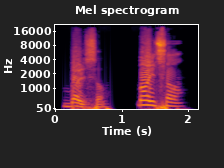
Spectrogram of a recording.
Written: bolso

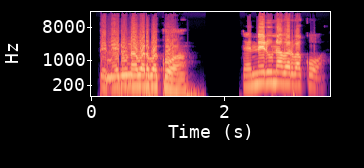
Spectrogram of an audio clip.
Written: tener una barbacoa

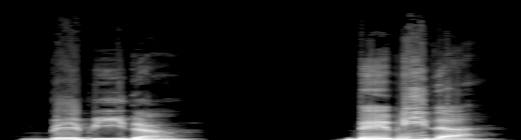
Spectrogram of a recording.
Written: bebida

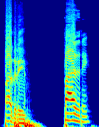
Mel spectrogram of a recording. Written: padre

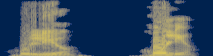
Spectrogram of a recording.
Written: julio

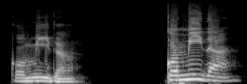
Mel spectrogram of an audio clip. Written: comida

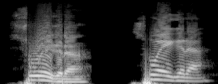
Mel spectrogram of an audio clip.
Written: suegra

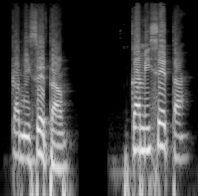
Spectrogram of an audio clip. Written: camiseta

